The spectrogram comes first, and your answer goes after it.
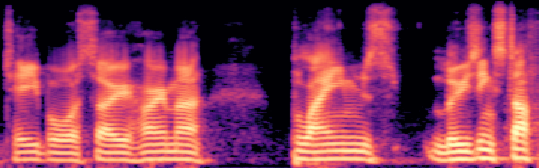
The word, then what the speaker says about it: Tibore: Tibore.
